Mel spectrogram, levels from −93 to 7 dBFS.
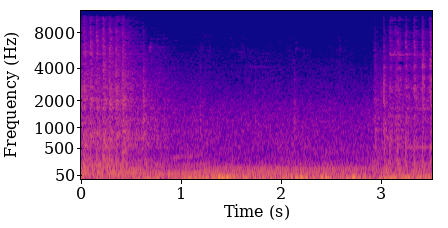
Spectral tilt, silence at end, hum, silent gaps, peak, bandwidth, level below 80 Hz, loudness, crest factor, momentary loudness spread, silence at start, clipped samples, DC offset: -5 dB/octave; 0 s; none; none; -20 dBFS; 11 kHz; -40 dBFS; -39 LUFS; 14 dB; 9 LU; 0 s; under 0.1%; under 0.1%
